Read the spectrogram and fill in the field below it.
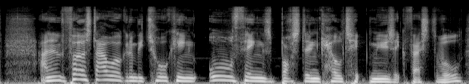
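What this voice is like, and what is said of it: English accent. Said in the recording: “this lovely English accent”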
